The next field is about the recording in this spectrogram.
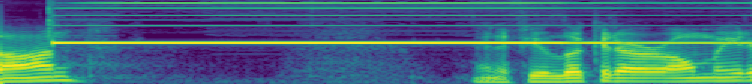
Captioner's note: alarm beeping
